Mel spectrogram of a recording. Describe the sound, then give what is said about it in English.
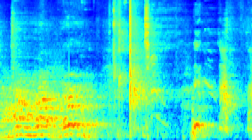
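Several dogs bark and yip excitedly in a continuous burst, sharp barks overlapping with higher whiny yelps and no clear pauses between them. “We got the dogs going wild in here again.”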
